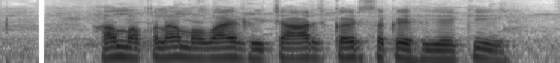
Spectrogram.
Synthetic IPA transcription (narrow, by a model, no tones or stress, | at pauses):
həməpnamobailɾit͡ʃaɾd͡ʒkəɪɾsəkɛɦiɛki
